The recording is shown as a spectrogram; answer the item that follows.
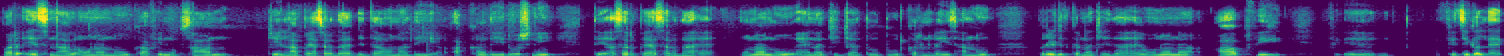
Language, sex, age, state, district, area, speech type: Punjabi, male, 30-45, Punjab, Amritsar, urban, spontaneous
